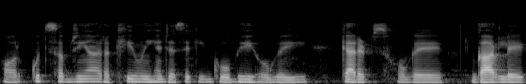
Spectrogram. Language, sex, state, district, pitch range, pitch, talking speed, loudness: Hindi, male, Chandigarh, Chandigarh, 110-125 Hz, 115 Hz, 180 wpm, -24 LUFS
